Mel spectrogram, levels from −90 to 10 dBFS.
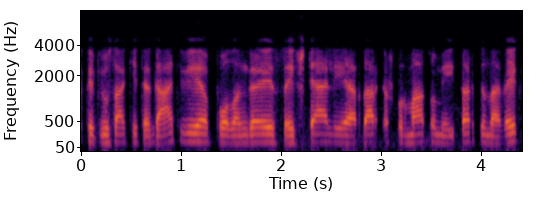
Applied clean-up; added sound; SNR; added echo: none; none; none; none.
